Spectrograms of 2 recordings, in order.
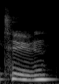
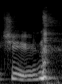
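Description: First: The word is said the American way. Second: The word is said the British way. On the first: "We don't say tune" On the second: "how we say tune in the UK"

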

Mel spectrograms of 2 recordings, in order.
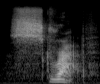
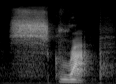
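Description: Both takes have the same delivery.

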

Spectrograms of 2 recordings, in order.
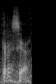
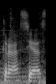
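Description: First: The word is said quickly and clipped. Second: The word is said fully and evenly. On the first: "they're like gracias. And it's just like super fast" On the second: "instead of saying like gracias"

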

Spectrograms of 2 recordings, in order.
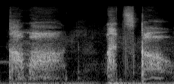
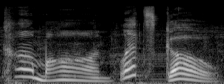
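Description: First: It is said softly, in a hushed voice. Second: It is said in a whining, childlike voice. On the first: "sotto voce" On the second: "with the childlike whine"

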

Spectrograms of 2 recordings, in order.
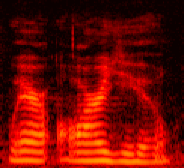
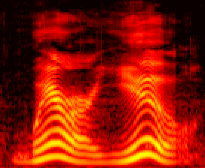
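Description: First: It is said in a sweet, inviting tone. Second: It is said in a harsh, demanding tone.

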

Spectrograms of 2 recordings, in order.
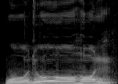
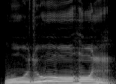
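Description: Both takes have the same delivery.

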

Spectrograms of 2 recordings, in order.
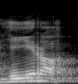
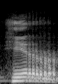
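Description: First: A vowel sound is added after the r. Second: The r is held and trilled without a vowel. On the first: The speaker calls it wrong. "bukan hiroh" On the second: The speaker calls it right. "tapi hir"

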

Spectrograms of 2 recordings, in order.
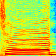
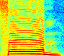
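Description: First: The word begins with a ch sound. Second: The word begins with an s sound. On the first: This is the standard Thai form. "ภาษามาตรฐานคำว่าเชิญ" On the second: This is the Isan dialect form. "อีสานก็เป็นเซิน"

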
